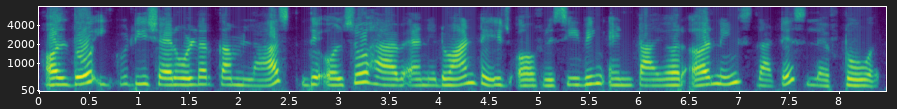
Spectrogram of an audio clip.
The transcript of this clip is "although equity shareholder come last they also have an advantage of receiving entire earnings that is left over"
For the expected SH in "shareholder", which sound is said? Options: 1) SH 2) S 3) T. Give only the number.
1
